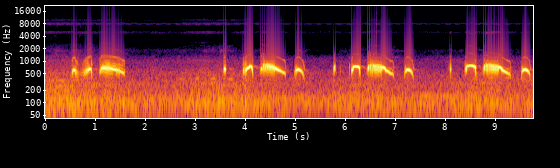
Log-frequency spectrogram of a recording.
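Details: Decoy spotted dove calling to draw in wild birds; repeated phrases of short clipped notes, a longer sliding coo and a final down-curved note, following one another rapidly over faint rumble.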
